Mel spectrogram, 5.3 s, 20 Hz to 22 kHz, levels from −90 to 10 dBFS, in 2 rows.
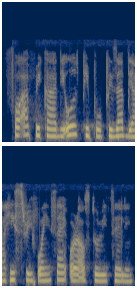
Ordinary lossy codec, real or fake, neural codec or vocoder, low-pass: Opus, 64 kbps; real; none; 7.2 kHz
